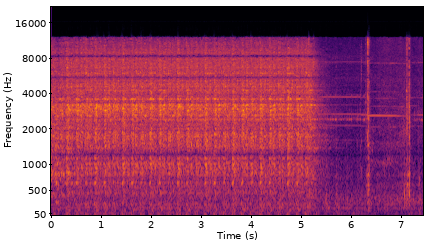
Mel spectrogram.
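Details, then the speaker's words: DeLorean that won't start cold, not losing prime quickly: a fast, even starter whirr for about five seconds that never catches, then a couple of clicks. Owner believes the fault is fuel related. "it just does not seem like it wants to work on a cold start it's not losing prime that quick"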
